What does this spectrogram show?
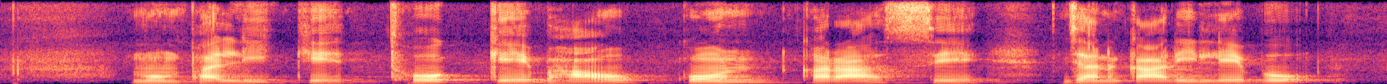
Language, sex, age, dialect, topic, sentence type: Chhattisgarhi, male, 18-24, Eastern, agriculture, question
